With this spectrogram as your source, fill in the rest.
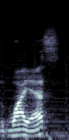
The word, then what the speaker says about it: Ys: Like the Japanese series YS. It's pronounced Ys.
